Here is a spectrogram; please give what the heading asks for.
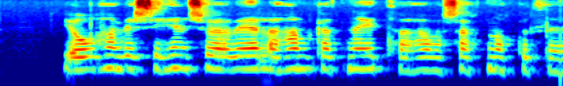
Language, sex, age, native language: Icelandic, female, 50-59, Icelandic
